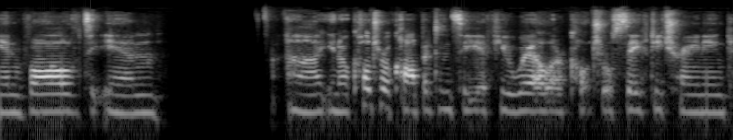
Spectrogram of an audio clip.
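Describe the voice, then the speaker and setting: Very fast speech from a woman with a medium pitch. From northwestern Ontario, Canada. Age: 40s. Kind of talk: webinar presentation. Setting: online webinar. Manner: conversational, frequent fillers.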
